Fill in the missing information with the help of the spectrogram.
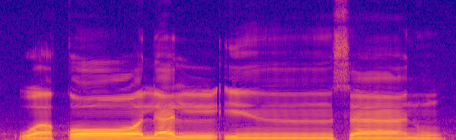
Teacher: Sempurnakan ketebalan qaf tersebut apalagi ketika dia berbaris fathah dan setelahnya alif.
